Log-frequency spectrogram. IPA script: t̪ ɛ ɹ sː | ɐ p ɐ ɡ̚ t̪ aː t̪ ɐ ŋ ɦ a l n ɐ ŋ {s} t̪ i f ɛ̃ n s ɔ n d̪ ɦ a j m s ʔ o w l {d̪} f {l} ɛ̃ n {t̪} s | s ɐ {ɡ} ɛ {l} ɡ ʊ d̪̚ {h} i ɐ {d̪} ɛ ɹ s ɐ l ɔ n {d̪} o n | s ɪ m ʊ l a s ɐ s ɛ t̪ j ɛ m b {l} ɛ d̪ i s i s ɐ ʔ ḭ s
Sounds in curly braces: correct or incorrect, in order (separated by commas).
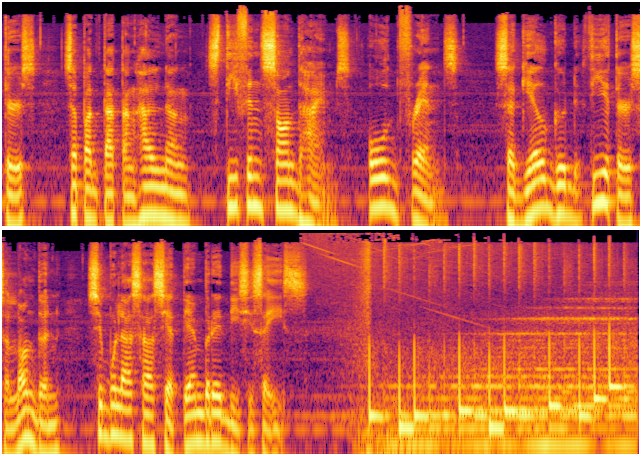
correct, correct, incorrect, incorrect, correct, correct, incorrect, incorrect, correct, incorrect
